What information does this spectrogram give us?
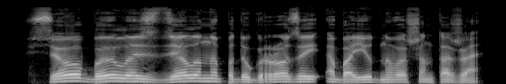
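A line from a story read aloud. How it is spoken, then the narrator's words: Gloomy statement. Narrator (Russian): мрачно сказал Данияр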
